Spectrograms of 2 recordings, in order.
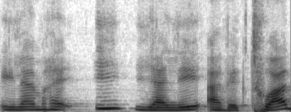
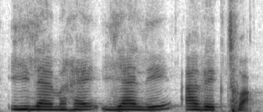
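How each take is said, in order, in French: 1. 'y' et 'aller' sont prononcés séparément, avec soin. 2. 'y' et 'aller' s'enchaînent quand on parle vite. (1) "On peut aussi dire" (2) "quand on parle très vite"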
